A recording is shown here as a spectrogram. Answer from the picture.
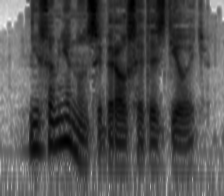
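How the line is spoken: Sighing. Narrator (Russian): вздохнула Батари Джезек

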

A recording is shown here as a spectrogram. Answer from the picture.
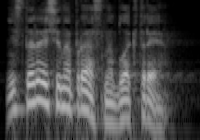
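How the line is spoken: Calm. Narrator (Russian): спокойно сказал Пинкертон

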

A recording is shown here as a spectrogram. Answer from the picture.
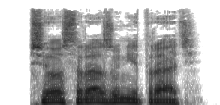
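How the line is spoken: Condescending male chuckle. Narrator (Russian): хохотнул он, точно карманные деньги вручал

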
